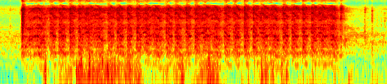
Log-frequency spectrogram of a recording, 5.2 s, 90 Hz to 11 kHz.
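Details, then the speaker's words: 2012 BMW X5 no-start, other shops said it needs an engine: uneven, lumpy cranking about four beats per second without catching; one or more cylinders suspected low on compression, relative compression test next. "So I don't know if you guys heard that, but it sounds like if there's one or multiple cylinders that are out of compression."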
